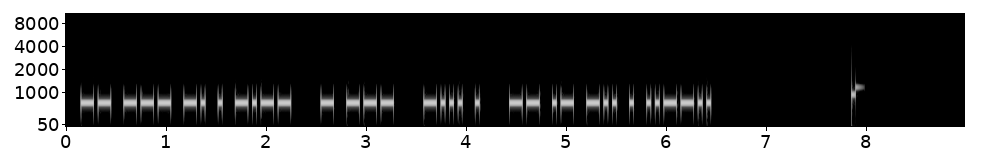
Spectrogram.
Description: Morse code, heard as a keyed tone, about 28 wpm, 700 Hz. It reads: MONEY TO BE MADE?
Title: Sentences from Top 1000 Words - Review Part 4 - 28wpm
